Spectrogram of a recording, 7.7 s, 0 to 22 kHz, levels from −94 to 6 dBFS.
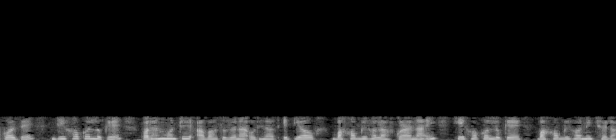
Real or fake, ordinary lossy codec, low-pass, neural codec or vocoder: real; none; 3.6 kHz; none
